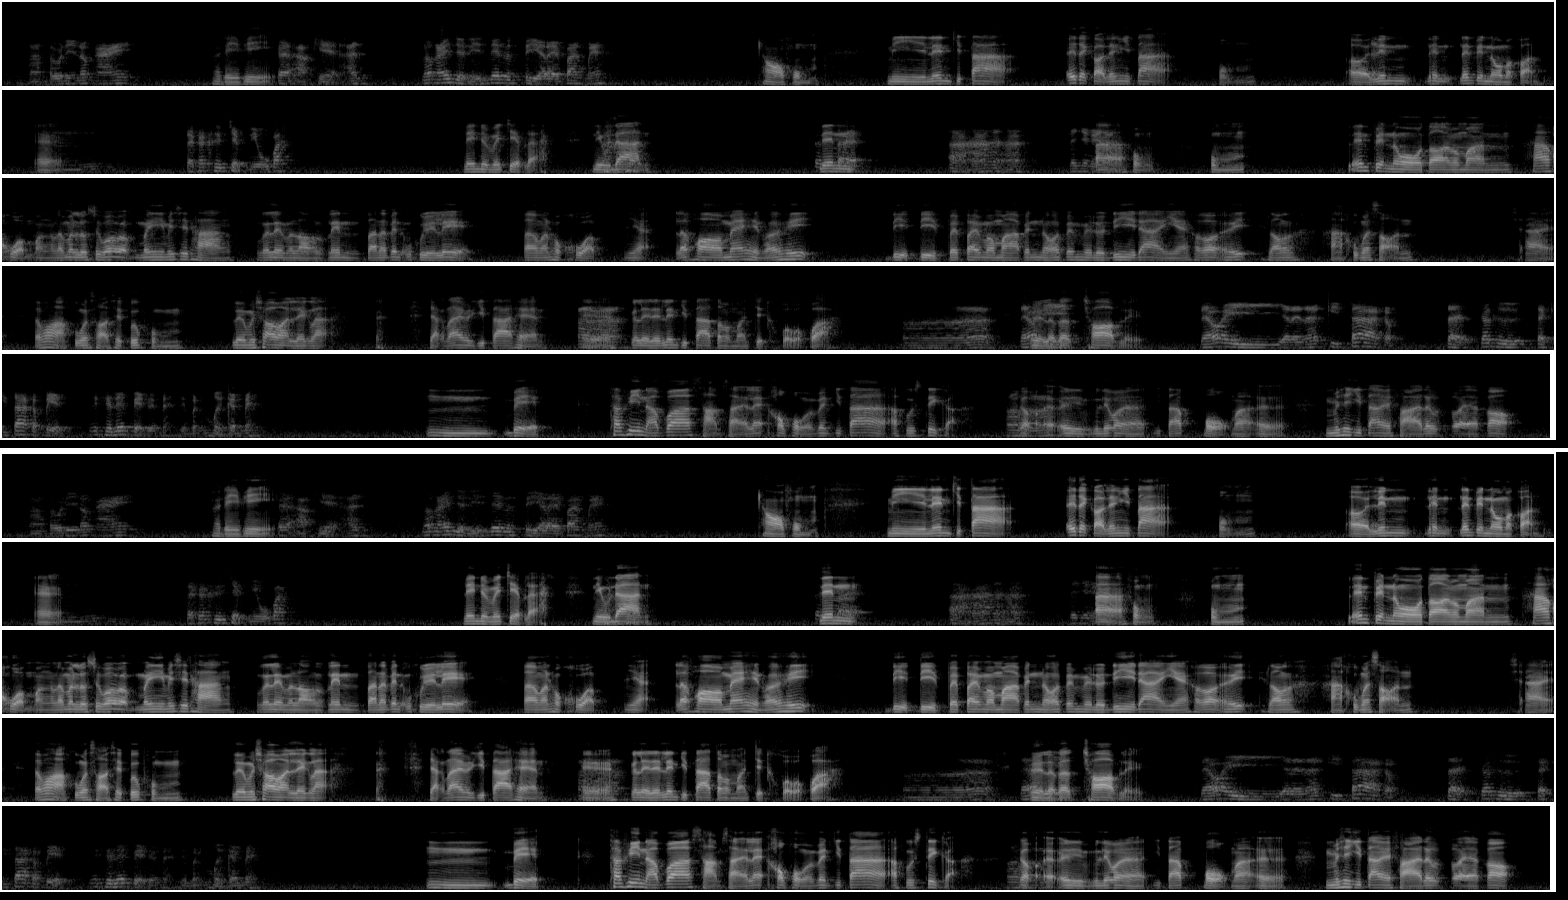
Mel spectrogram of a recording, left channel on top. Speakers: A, on the left (about 50°); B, on the right (about 40°).
A: อ่าสวัสดีน้องไอซ์
B: สวัสดีพี่
A: ก็อ่ะโอเคอันน้องไอซ์เดี๋ยวนี้เล่นดนตรีอะไรบ้างไหม
B: อ๋อผมมีเล่นกีตาร์เอ้ยแต่ก่อนเล่นกีตาร์ผม เออเล่นเล่นเล่นเปียโนมาก่อน
A: เจ็บ
B: เออ
A: อืมแต่ก็คือเจ็บนิ้วป่ะ
B: เล่นจนไม่เจ็บละ <laughs> นิ้วด้าน
A: <laughs> แต่แต่
B: เล่น
A: อ่าฮะอ่าฮะเล่นยังไงนะ
B: อ่าผมผมเล่นเปียโนตอนประมาณห้าขวบมั้งแล้วมันรู้สึกว่าแบบไม่ไม่ใช่ทางผมก็เลยมาลองเล่นตอนนั้นเป็นอูคูเลเล่ตอนประมาณหกขวบเนี่ยแล้วพอแม่เห็นว่าเฮ้ยดีดดีดไปไปมามาเป็นโน้ตเป็นเมโลดี้ได้อย่างเงี้ยเขาก็เฮ้ยลองหาครูมาสอนใช่แล้วพอหาครูมาสอนเสร็จปุ๊บผมเริ่มไม่ชอบอันเล็กละ <laughs> อยากได้เป็นกีตาร์แทนเออก็เลยได้เล่นกีตาร์ตอนประมาณเจ็ดขวบกว่า
A: <laughs> อ่าฮะอ่าแล้วไอ
B: ๆเออแล้วก็ชอบเลย
A: แล้วไออะไรนะกีตาร์กับแต่ก็คือแต่กีตาร์กับเบสนี่คือเล่นเบสด้วยไหมหรือมันเหมือนกันไหม
B: อืมเบสถ้าพี่นับว่าสามสายแรกของผมมันเป็นกีตาร์อะคูสติกอะ
A: อ่าฮะ
B: กับเออเอยมันเรียกว่าอะไรนะกีตาร์โปร่งมาเออมันไม่ใช่กีตาร์ไฟฟ้าด้วยแล้วก็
